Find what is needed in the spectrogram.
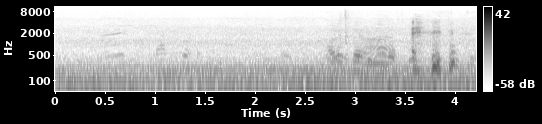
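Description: Steady low background rumble, with a voice coming in briefly near the end.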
